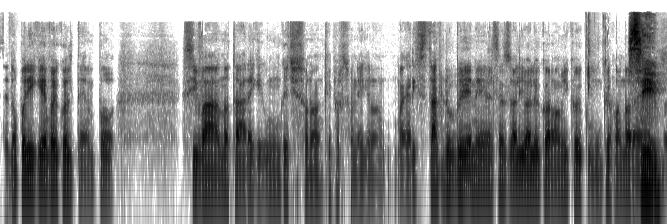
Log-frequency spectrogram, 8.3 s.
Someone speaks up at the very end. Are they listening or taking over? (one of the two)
listening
